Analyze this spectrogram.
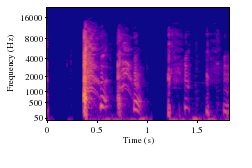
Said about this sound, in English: Oh, sorry. Sorry, guys. I had a cough, a really bad cough.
